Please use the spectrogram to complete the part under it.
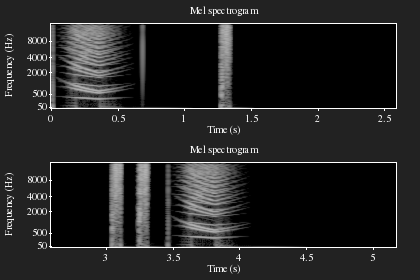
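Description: Electronic video game tones chirp in quick falling sweeps.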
